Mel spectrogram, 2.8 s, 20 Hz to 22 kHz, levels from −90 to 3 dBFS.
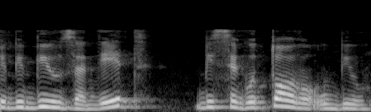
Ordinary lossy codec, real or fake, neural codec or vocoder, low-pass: none; fake; codec, 16 kHz, 4 kbps, FreqCodec, larger model; 7.2 kHz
